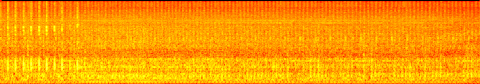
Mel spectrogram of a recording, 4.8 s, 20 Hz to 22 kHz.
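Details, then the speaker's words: Renault Twingo after ECU repair, running on all four cylinders, then one plug lead pulled: lumpy, uneven idle with irregular thumps; single cylinder deliberately disabled, engine otherwise fine with 200 psi compression. "Just to show you, if I now remove one of these, it will change engine mode completely."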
